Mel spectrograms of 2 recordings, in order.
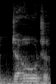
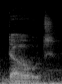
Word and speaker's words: Doge: should you dump your whole life savings into dojo coin dogecoin doggy corn whatever you call it it's actually pronounced doge for dog so this has been one of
